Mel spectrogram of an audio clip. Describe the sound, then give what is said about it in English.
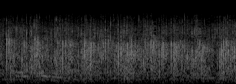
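An audience claps their hands in praise to the Lord, many hands making a dense, steady wash of applause that holds at an even level for the whole stretch, with no clear voices rising above it. “Come on, let's clap our hands one more time to the Lord.”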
